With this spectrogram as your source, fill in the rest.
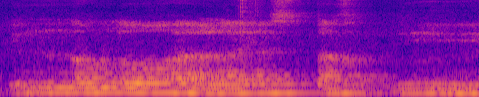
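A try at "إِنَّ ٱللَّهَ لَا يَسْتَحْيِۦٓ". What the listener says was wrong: Yastahi jangan di kha, tapi ha yastahi biasa.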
